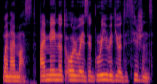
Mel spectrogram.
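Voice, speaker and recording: A woman's voice: fairly low pitch, steady tone, normal speed, no room sound, clean studio sound, close to an everyday voice. An actress voicing a stern, proud, devout warrior woman in a fantasy video game, with formal, clipped, earnest delivery. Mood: earnest, measured. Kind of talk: dramatic fantasy game dialogue.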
